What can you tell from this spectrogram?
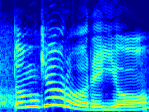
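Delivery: ordinary delivery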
